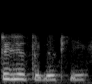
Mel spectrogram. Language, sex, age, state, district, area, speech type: Kashmiri, female, 18-30, Jammu and Kashmir, Kulgam, rural, conversation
